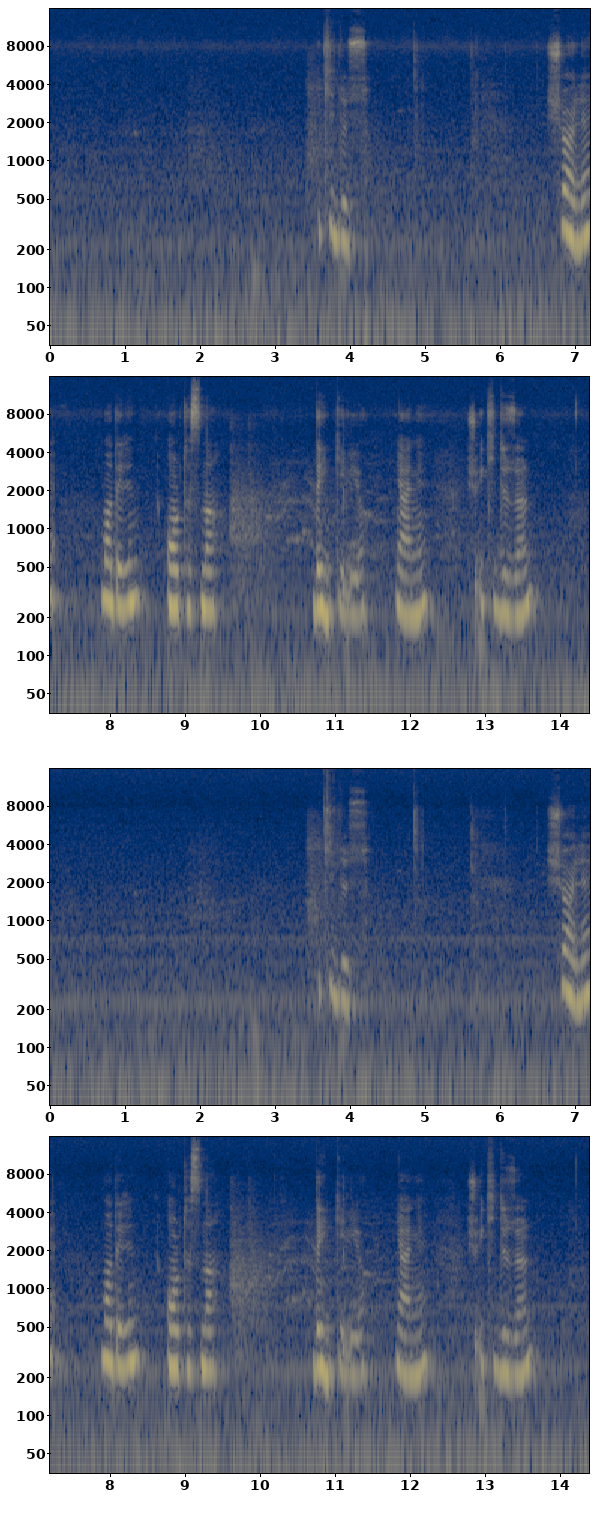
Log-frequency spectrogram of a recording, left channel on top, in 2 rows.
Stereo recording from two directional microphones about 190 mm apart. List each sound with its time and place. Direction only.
3.7 s speech: 30° left (ahead or behind)
6.7 s a woman's voice: 30° left (ahead or behind)
10.7 s speech: 25° left (ahead or behind)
